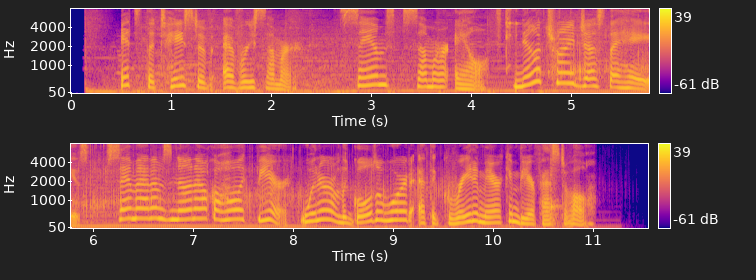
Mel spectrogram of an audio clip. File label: nostalgic relaxed warm, commercial promo; sam adams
